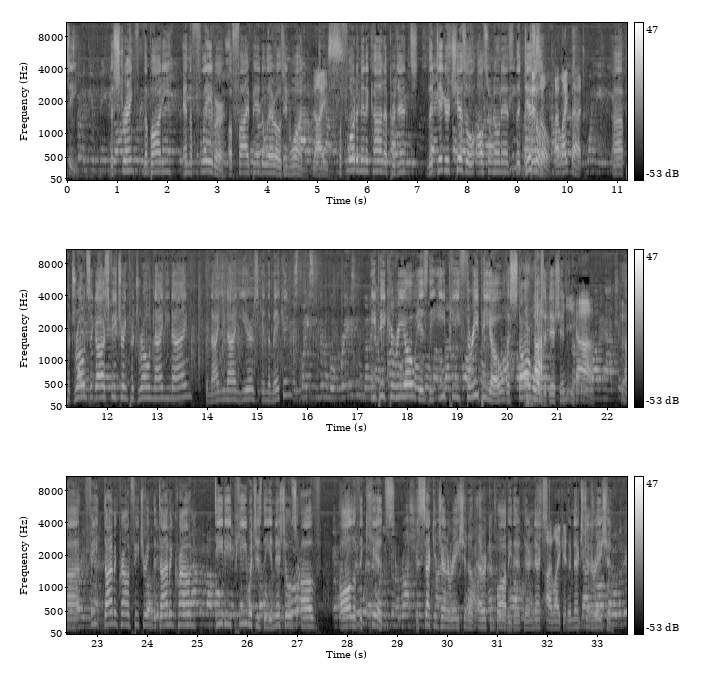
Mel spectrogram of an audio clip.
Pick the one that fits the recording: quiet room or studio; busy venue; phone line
busy venue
